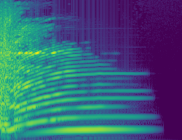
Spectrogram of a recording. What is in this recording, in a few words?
Boing Up; boings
